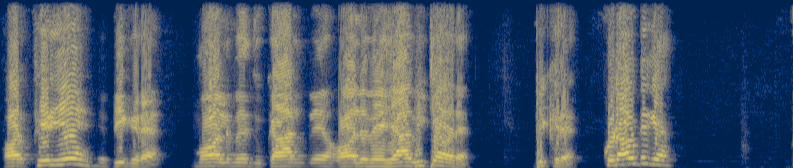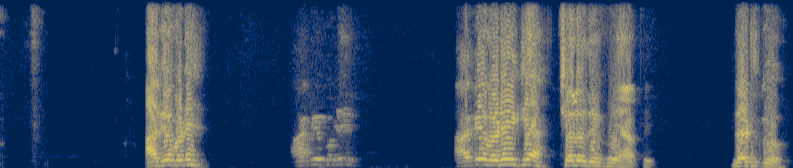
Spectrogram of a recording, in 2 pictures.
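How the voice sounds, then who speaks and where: A young male teacher with a high voice runs a lively commerce lesson. He fires quick questions at the class and answers them himself, dropping English terms into his talk. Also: low-quality recording. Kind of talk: live class lecture.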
